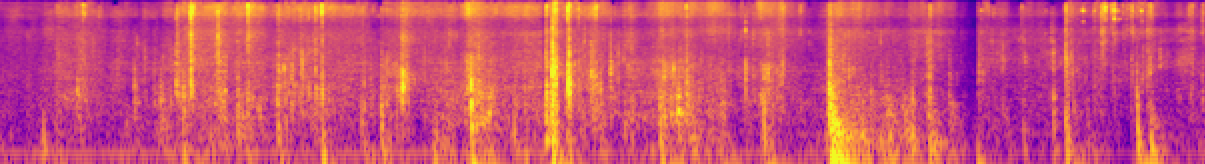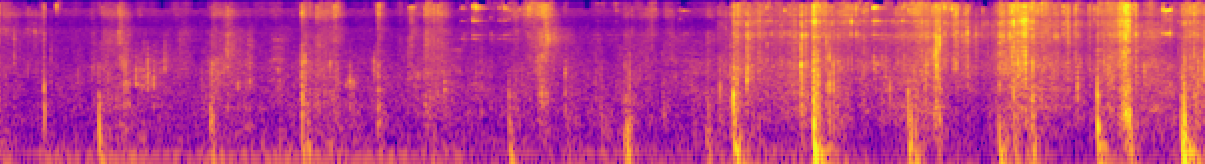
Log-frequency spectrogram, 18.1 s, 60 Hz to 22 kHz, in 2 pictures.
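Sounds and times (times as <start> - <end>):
heavy thud: 6.2 - 7.1
footsteps on trail: 7.4 - 18.0.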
